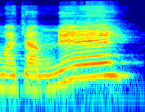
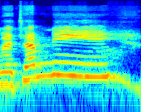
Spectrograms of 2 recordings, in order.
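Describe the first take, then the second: First: The voice sounds rough and low in the throat. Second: The voice resonates through the nose and flows easily. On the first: The speaker calls it wrong. "suara banyak kat tekak" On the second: The speaker calls it right. "Saya ubah laluan udara supaya dia keluar melalui rongga hidung"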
